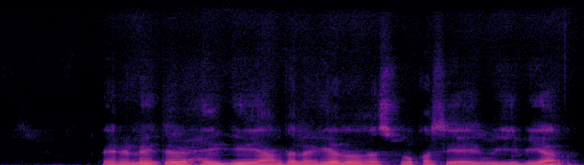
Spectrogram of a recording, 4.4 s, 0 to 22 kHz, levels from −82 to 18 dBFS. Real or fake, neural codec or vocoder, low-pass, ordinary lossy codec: fake; codec, 44.1 kHz, 7.8 kbps, DAC; none; none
